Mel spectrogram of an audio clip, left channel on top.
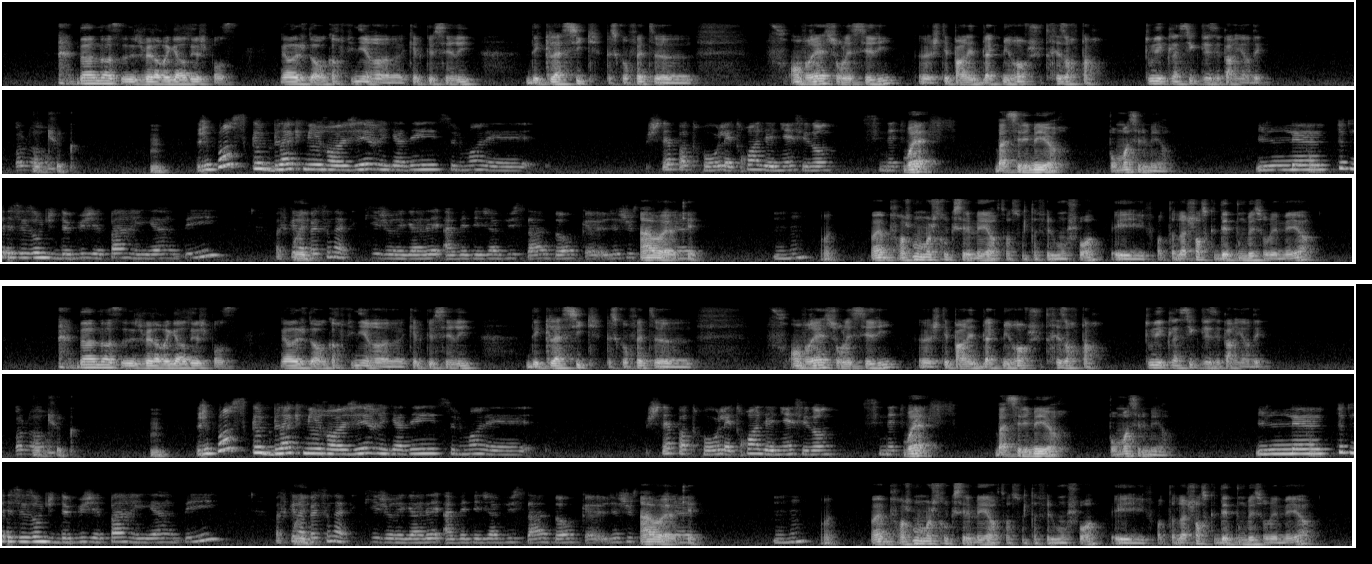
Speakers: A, on the left (about 15°); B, on the right (about 60°).
A: Non, non, c'est- je vais le regarder, je pense. Mais ouais, je dois encore finir euh, quelques séries, des classiques, parce qu'en fait, euh, en vrai, sur les séries, euh, je t'ai parlé de Black Mirror, je suis très en retard. Tous les classiques, je les ai pas regardés.
B: Oh là.
A: Donc, euh, hmm.
B: Je pense que Black Mirror, j'ai regardé seulement les, je sais pas trop, les trois dernières saisons sur Netflix.
A: ouais, bah c'est les meilleurs. Pour moi, c'est les meilleurs.
B: Le,
A: Bon,
B: toutes les saisons du début, j'ai pas regardé parce que
A: oui.
B: la personne avec qui je regardais avait déjà vu ça, donc euh, j'ai juste
A: Ah
B: continué
A: ouais, ok.
B: avec. Mhm.
A: Ouais. Ouais, franchement, moi je trouve que c'est les meilleurs. De toute façon, t'as fait le bon choix et fran- t'as de la chance que d'être tombé sur les meilleurs.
